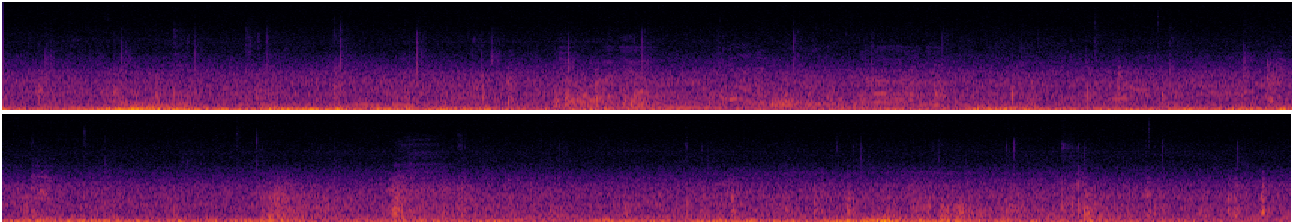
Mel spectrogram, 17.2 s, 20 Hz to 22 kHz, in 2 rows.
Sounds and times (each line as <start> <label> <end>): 0.0 subtle wind 17.1
0.1 distant fireworks blasts echoing in the freezing air 17.1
